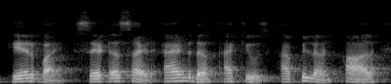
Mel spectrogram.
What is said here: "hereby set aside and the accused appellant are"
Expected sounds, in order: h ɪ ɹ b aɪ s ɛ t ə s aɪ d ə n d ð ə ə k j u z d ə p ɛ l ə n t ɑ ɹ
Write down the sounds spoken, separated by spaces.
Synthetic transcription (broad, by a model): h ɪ ɹ b aɪ s ɛ t ə s aɪ d ə n d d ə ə k j u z ə p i l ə n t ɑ ɹ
